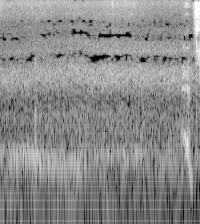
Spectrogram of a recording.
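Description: A man's low, drawn-out hesitation sound, a held 'mmm' or 'uhh' that wavers slightly in pitch, over a steady hiss of outdoor background noise.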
